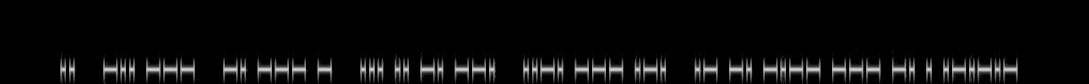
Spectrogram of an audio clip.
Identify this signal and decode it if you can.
Morse code, heard as a keyed tone, about 28 wpm, 700 Hz. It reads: I DO NOT SING FOR ANYONE.
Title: Sentences from Top 1000 Words - Review Part 2 - 28wpm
